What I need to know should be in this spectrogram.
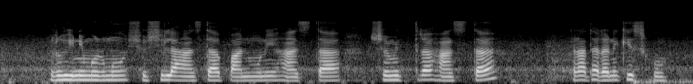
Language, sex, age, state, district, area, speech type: Santali, female, 18-30, West Bengal, Birbhum, rural, spontaneous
